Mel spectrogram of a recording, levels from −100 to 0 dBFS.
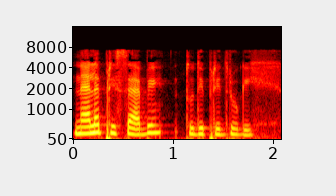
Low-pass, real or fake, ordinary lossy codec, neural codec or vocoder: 7.2 kHz; real; MP3, 48 kbps; none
